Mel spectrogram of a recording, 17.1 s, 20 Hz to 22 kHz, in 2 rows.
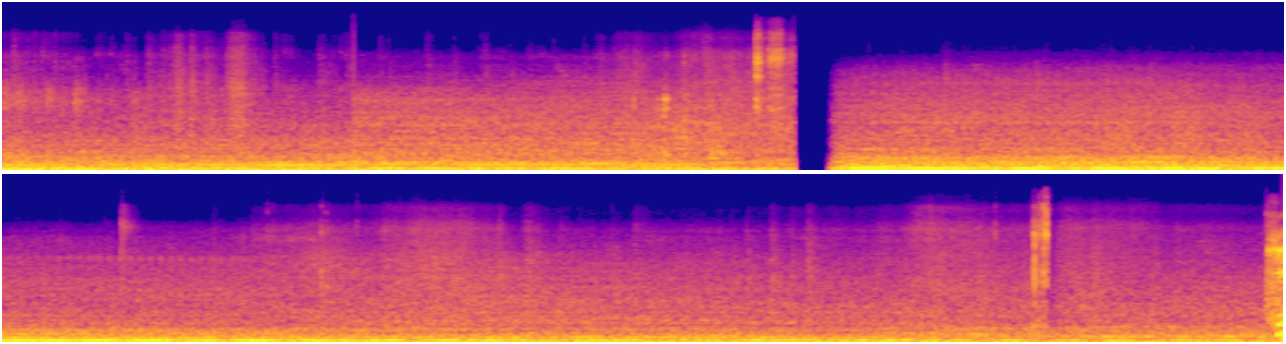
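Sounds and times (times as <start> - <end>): cable car gondola rumble: 0.0 - 17.0.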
